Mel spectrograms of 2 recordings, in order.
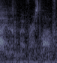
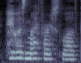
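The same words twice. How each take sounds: First: A dreamy sigh into a whisper. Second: Said in the usual way. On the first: Real, not acted. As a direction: breathe it out on a lovesick sigh. Sighed whisper repeat of line.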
